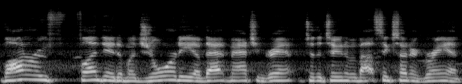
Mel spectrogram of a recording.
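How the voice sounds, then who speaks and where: Fairly even in intonation, a high-pitched man with a Southern US accent talks at a fairly quick pace. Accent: Southern twang. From Tennessee (Lynchburg). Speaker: city government official. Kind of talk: live panel discussion. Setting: live stage at festival. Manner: halting, with fillers.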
